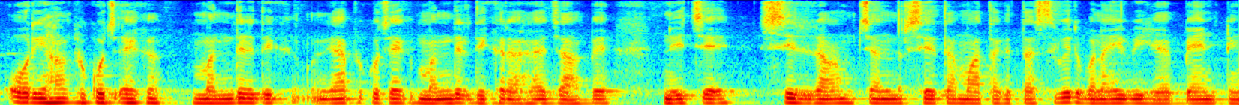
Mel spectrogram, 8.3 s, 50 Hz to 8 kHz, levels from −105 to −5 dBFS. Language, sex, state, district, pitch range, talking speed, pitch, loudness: Hindi, male, Odisha, Khordha, 110-120 Hz, 220 wpm, 115 Hz, -17 LUFS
